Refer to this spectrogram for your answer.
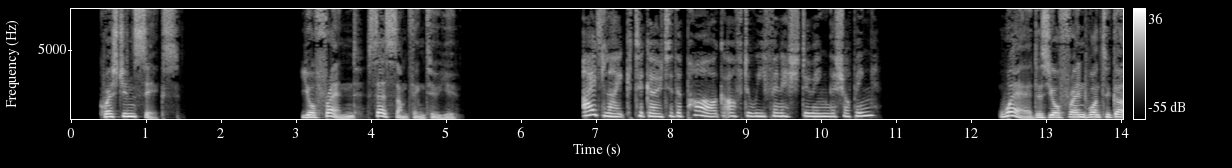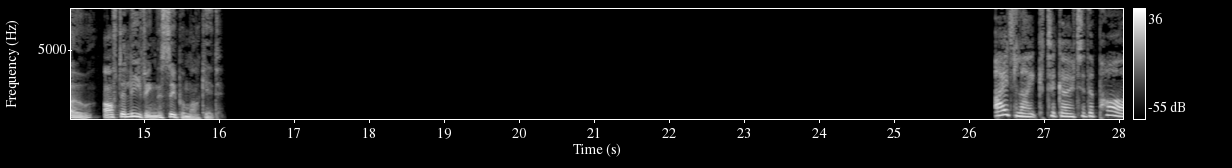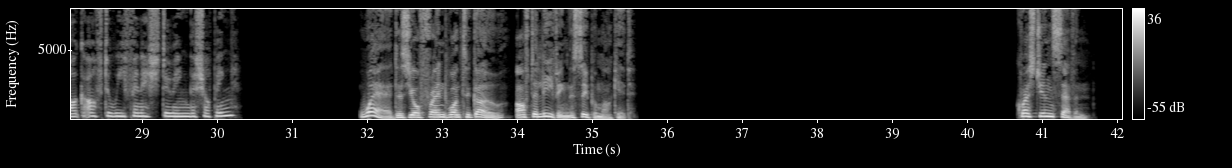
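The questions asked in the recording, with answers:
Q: Where does your friend want to go after leaving the supermarket?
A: the park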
